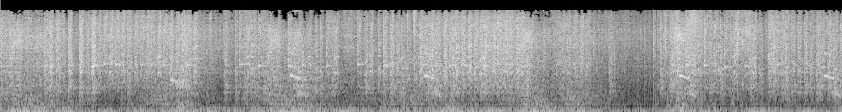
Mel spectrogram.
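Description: Magic blasts crackle and roar.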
